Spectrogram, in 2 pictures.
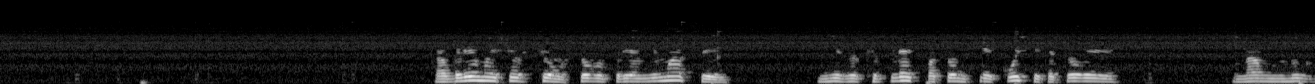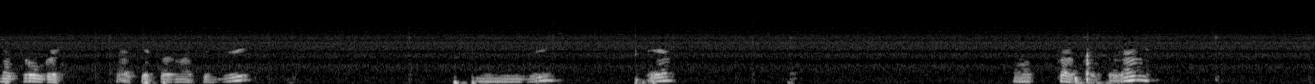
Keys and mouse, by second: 0.8 middle drag, 1.9-3.0 shift+drag, 3.4-4.4 shift+drag, 4.8-5.9 shift+drag, 6.6 shift+click, 11.4-12.3 middle drag, 12.9 r, 14.5 g, 16.0-17.2 middle drag, 17.6 g, 18.6 click, 19.4 r, 21.0-23.9 middle drag, 24.5-25.3 middle drag, 26.2-26.3 drag.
